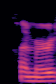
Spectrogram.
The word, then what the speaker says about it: Clemmer: So it's just my name, Clemmer, spelled with a C.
